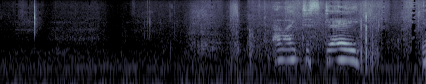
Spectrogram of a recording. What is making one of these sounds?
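Clothing rustles on a mat as a woman shifts position.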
